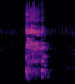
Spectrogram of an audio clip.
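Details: A single short cough-like burst with a second pulse, made by a pet mynah bird imitating its owner's human cough: imitated cough (bird mimicry).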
